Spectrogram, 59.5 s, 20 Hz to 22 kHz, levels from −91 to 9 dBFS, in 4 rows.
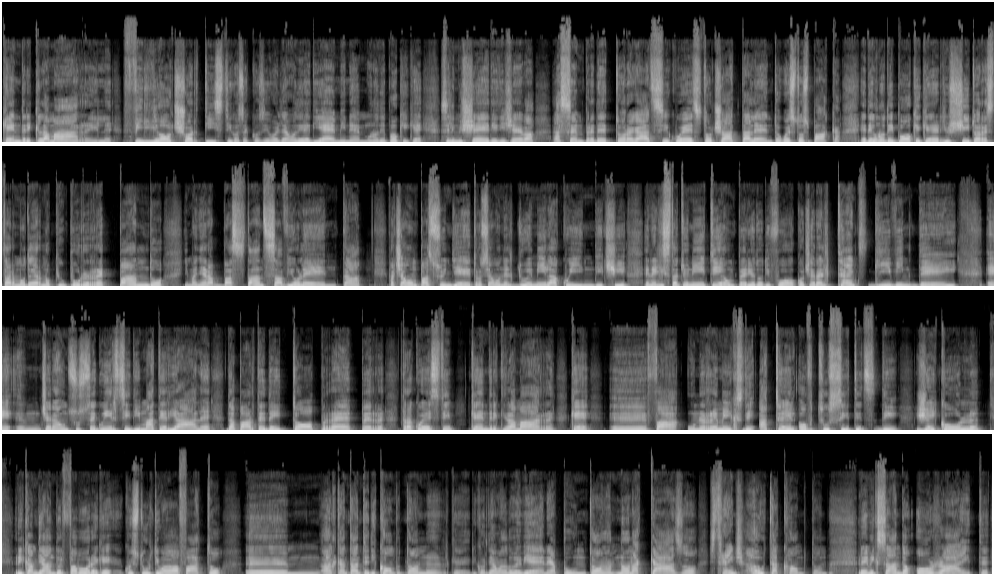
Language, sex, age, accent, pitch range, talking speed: Italian, male, 20-39, native, 120-165 Hz, 125 wpm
